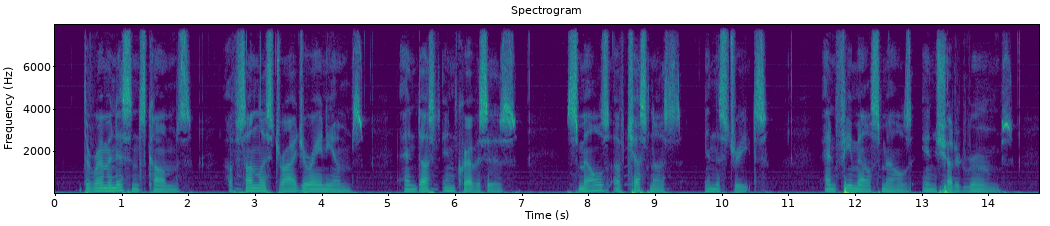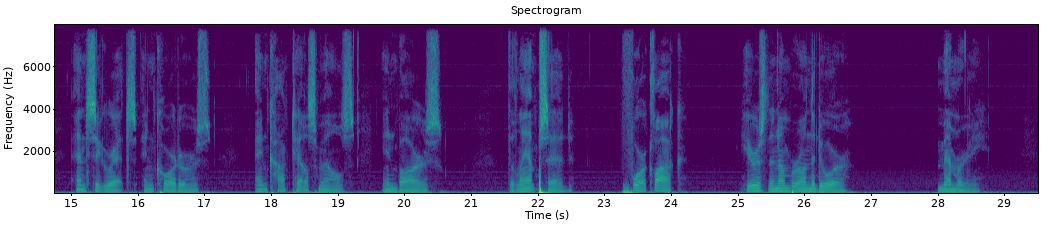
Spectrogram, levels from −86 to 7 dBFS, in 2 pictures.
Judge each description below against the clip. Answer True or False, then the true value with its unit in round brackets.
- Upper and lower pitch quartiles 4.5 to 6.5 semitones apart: False (3.3 semitones)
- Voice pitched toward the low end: True (95 Hz)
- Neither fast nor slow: False (70 wpm)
